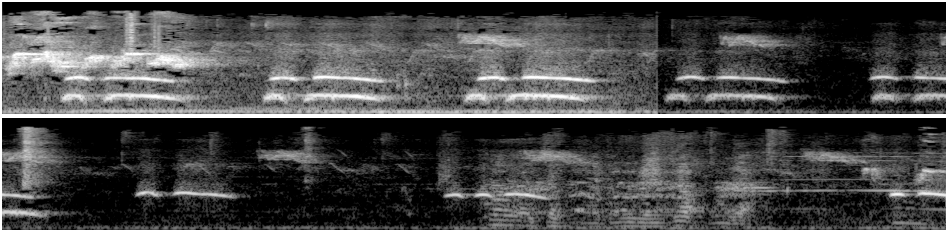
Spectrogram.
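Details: Tame spotted dove coos in a regular series of short, slightly arched hollow notes, about one each second. A low rumble and voices fill the opening seconds, and chirping and clatter follow near the end.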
